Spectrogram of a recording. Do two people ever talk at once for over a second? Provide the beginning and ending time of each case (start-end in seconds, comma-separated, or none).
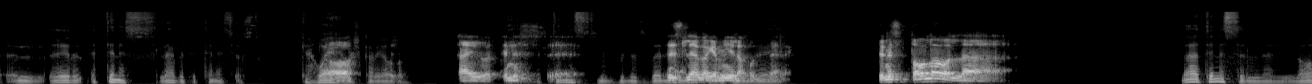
6.6-7.9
